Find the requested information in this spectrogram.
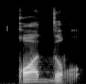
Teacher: قاف کو موٹا، دال کو باریک اور دال پہ قلقلہ کرنا ہے ، تو وقف کی صورت میں را کو موٹا ادا کریں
